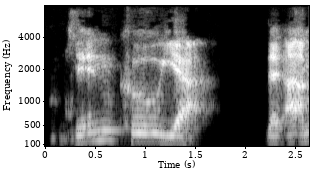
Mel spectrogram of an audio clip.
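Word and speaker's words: dziękuję: taught you all the a Polish word for thank you it's Jin ku yeah that I'm not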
